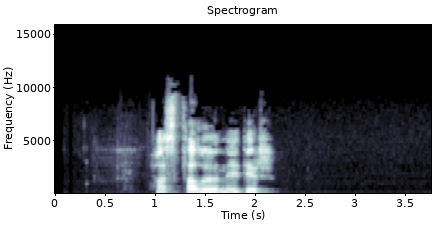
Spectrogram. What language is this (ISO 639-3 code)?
tur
